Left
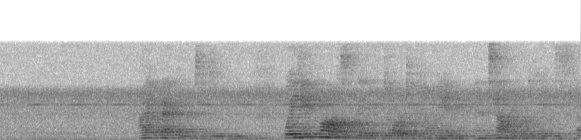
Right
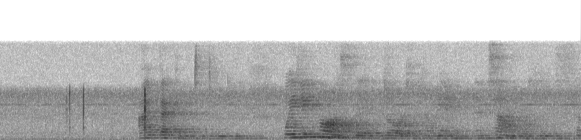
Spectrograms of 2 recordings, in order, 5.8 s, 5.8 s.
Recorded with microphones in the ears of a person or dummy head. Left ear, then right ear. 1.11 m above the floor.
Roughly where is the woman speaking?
Right.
